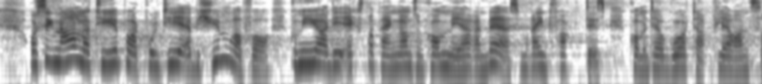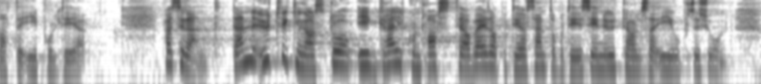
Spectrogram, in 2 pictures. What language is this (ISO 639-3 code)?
nor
